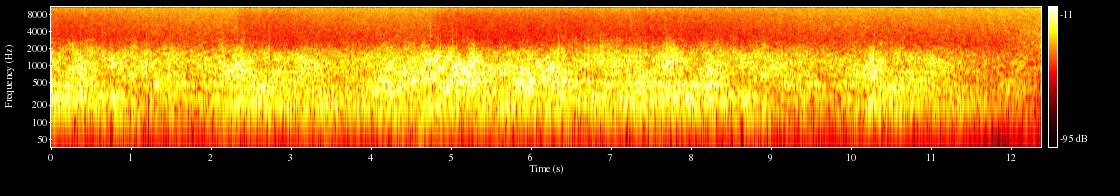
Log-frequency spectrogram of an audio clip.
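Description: Jet aircraft engine noise: a steady, rushing rumble that swells and eases several times and drops off near the end.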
